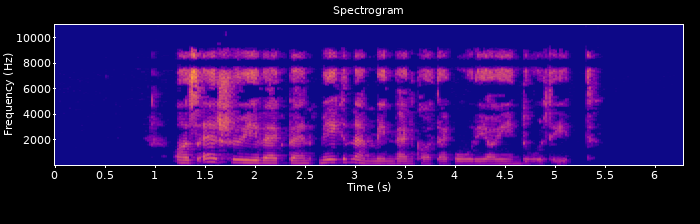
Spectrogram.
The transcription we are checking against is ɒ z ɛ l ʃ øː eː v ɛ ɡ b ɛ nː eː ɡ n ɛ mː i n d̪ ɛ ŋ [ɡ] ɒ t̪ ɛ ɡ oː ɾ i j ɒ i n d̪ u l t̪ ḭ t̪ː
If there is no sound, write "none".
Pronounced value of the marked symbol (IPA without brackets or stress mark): k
